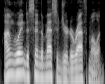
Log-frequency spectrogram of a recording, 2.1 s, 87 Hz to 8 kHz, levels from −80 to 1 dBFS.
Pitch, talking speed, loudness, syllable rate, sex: 115 Hz, 255 wpm, -17 LUFS, 6.8 syllables/s, male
